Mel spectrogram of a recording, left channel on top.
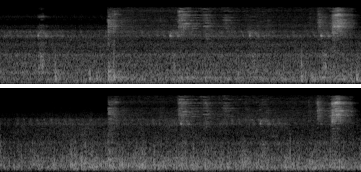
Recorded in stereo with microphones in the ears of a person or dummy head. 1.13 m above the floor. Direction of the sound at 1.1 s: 35° left (ahead or behind).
